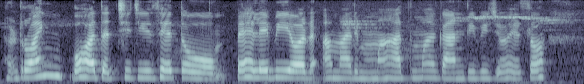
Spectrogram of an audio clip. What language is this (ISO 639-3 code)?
urd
